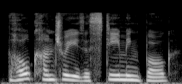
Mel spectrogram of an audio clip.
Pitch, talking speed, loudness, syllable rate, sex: 200 Hz, 230 wpm, -13 LUFS, 6.3 syllables/s, female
